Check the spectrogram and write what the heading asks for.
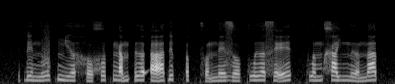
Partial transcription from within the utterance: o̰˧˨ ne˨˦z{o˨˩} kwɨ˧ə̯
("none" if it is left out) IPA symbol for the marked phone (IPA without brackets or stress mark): o˨˩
